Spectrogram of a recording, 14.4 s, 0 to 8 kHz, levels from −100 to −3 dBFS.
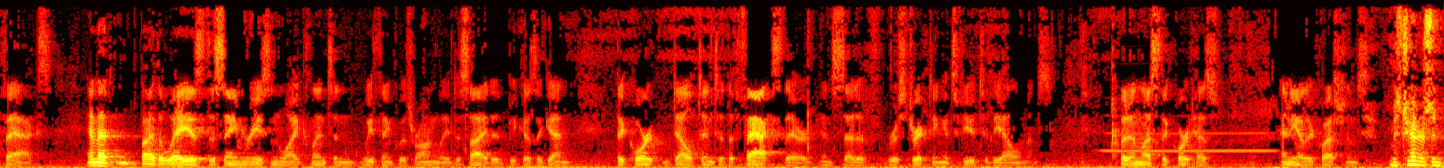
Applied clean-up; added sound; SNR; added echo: none; Wind instrument, woodwind instrument; 19 dB; none.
